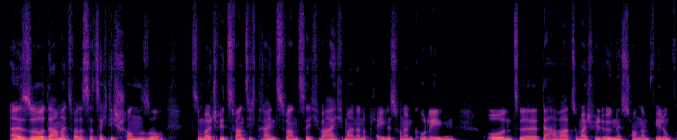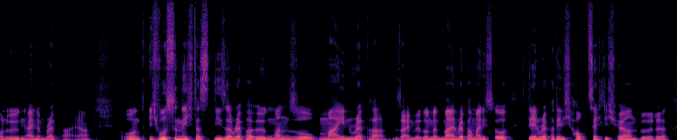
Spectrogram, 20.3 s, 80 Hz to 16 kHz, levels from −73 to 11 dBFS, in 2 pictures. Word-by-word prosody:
Also, 120 Hz, +1 st, +7 dB
damals 145 Hz, +6 st, +3 dB
war 120 Hz, -, +2 dB
das 125 Hz, -1 st, 0 dB
tatsächlich 120 Hz, -1 st, -2 dB
schon 125 Hz, +5 st, +1 dB
so. 140 Hz, +7 st, -1 dB, 0.4 s
Zum 110 Hz, 0 st, -2 dB
Beispiel 115 Hz, 0 st, +2 dB
2023 125 Hz, +1 st, -2 dB
war 110 Hz, +6 st, 0 dB
ich 115 Hz, -4 st, -6 dB
mal 115 Hz, -2 st, +1 dB
in 110 Hz, -, -2 dB
'ner 105 Hz, -2 st, -2 dB
Playlist 120 Hz, +6 st, -4 dB
von 105 Hz, -3 st, -4 dB
einem 95 Hz, 0 st, -1 dB
Kollegen 105 Hz, +10 st, -1 dB, 0.4 s
und, 100 Hz, +1 st, +2 dB
äh, 95 Hz, -2 st, +2 dB
da 95 Hz, +1 st, -3 dB
war 100 Hz, 0 st, +1 dB
zum 100 Hz, -1 st, -4 dB
Beispiel 95 Hz, 0 st, 0 dB
irgend 100 Hz, +2 st, +3 dB
'ne 100 Hz, -, +3 dB
Songempfehlung 100 Hz, -1 st, -2 dB
von 95 Hz, -4 st, -7 dB
irgendeinem 90 Hz, 0 st, -2 dB
Rapper, 90 Hz, -4 st, -7 dB
ja. 90 Hz, +4 st, -12 dB, 0.4 s
Und 105 Hz, +1 st, 0 dB
ich 115 Hz, 0 st, -4 dB
wusste 155 Hz, -1 st, +6 dB
nicht, 140 Hz, +3 st, +4 dB
dass 110 Hz, -1 st, -2 dB
dieser 135 Hz, -3 st, +2 dB
Rapper 125 Hz, -1 st, +1 dB
irgendwann 115 Hz, -1 st, 0 dB
so 100 Hz, +2 st, -1 dB
mein 100 Hz, +2 st, 0 dB
Rapper 95 Hz, -7 st, -2 dB
sein 80 Hz, -1 st, -6 dB
wird. 80 Hz, -1 st, -5 dB
Und 95 Hz, +1 st, -1 dB
mit 100 Hz, +1 st, 0 dB
meinem 115 Hz, +4 st, +1 dB
Rapper 120 Hz, -1 st, 0 dB
meine 110 Hz, +1 st, 0 dB
ich 110 Hz, -, -11 dB
so 105 Hz, -1 st, 0 dB, 0.3 s
den 115 Hz, +2 st, +4 dB
Rapper, 120 Hz, 0 st, +2 dB
den 115 Hz, -1 st, +2 dB
ich 110 Hz, -, -6 dB
hauptsächlich 120 Hz, -1 st, -3 dB
hören 105 Hz, -4 st, 0 dB
würde. 80 Hz, +4 st, -4 dB
110 Hz, 175 wpm, -22 LUFS, 100-120 Hz, 0.4 s, Also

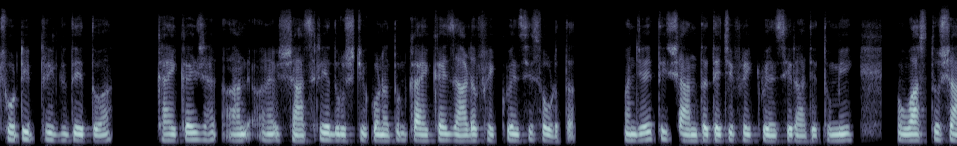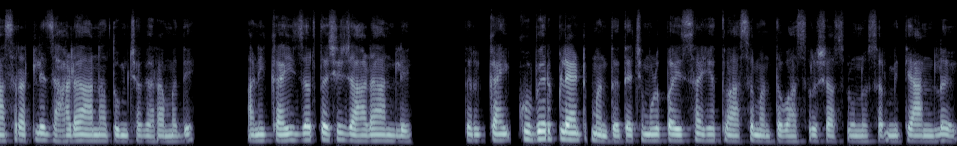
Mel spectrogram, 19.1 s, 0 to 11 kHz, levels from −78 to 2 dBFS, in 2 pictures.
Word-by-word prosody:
छोटी 160 Hz, +1 st, +1 dB
ट्रिक 145 Hz, -3 st, -3 dB
देतो 135 Hz, -2 st, +2 dB
हां. 135 Hz, -, -2 dB, 0.5 s
काही-काही 140 Hz, +3 st, +1 dB
जण 150 Hz, +1 st, -6 dB
अ, 135 Hz, 0 st, -2 dB, 0.3 s
अ, -, -, -2 dB
शास्त्रीय 130 Hz, +4 st, +1 dB
दृष्टिकोनातून 135 Hz, 0 st, 0 dB
काही-काही 140 Hz, +2 st, +3 dB
झाडं 135 Hz, -1 st, +2 dB
फ्रिक्वेन्सी 135 Hz, +1 st, -1 dB
सोडतात. 130 Hz, -5 st, -2 dB, 0.5 s
म्हणजे 145 Hz, +2 st, +2 dB
ती 175 Hz, -, 0 dB
शांततेची 135 Hz, 0 st, +1 dB
फ्रिक्वेन्सी 135 Hz, -2 st, 0 dB
राहते. 125 Hz, -1 st, -2 dB
तुम्ही 135 Hz, +2 st, +2 dB, 0.6 s
वास्तुशास्त्रातली 140 Hz, +1 st, +1 dB
झाडं 130 Hz, 0 st, 0 dB
आणा 130 Hz, -1 st, +2 dB
तुमच्या 125 Hz, -1 st, -2 dB
घरामध्ये 120 Hz, 0 st, -3 dB, 0.6 s
आणि 130 Hz, +1 st, +2 dB
काही 135 Hz, +1 st, +4 dB
जर 150 Hz, +2 st, +4 dB
तशी 155 Hz, +2 st, +3 dB
झाडं 130 Hz, -2 st, +2 dB
आणले. 130 Hz, -3 st, 0 dB, 0.6 s
तर 140 Hz, -2 st, 0 dB
काही 140 Hz, -1 st, +3 dB
कुबेर 170 Hz, +1 st, +5 dB
प्लांट 155 Hz, -4 st, +6 dB
म्हणतं 125 Hz, -4 st, +1 dB
त्याच्यामुळे 135 Hz, +1 st, +1 dB
पैसा 135 Hz, +2 st, +2 dB
येतो 135 Hz, 0 st, -3 dB
असं 125 Hz, -1 st, -1 dB
म्हणतं 125 Hz, 0 st, -1 dB
वास्तूशास्त्रनुसार. 120 Hz, 0 st, -4 dB
मी 125 Hz, -, -2 dB
ते -, -, +1 dB
आणलं 125 Hz, +2 st, 0 dB
आहे 125 Hz, -3 st, -2 dB
135 Hz, 145 wpm, -22 LUFS, 125-140 Hz, 0.6 s, प्लांट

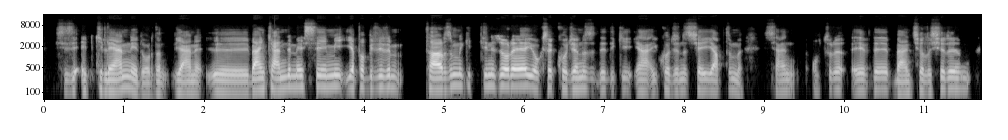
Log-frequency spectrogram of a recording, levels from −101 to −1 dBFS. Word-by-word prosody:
sizi 390 Hz, -, -6 dB
etkileyen 125 Hz, -, +1 dB
neydi? 105 Hz, -7 st, -1 dB
Orada, 105 Hz, +2 st, -5 dB
yani, 105 Hz, 0 st, +1 dB
ııı, 105 Hz, -1 st, -1 dB
ben, 125 Hz, +1 st, +6 dB
kendi 130 Hz, +4 st, +2 dB
mesleğimi 150 Hz, +1 st, +1 dB
yapabilirim 140 Hz, 0 st, -2 dB, 0.3 s
tarzı 125 Hz, +2 st, +6 dB
mı 160 Hz, 0 st, -1 dB
gittiniz 155 Hz, 0 st, -6 dB
oraya 155 Hz, 0 st, +8 dB
yoksa 145 Hz, -2 st, +1 dB
kocanız 130 Hz, -1 st, -3 dB
dedi 125 Hz, 0 st, -8 dB
ki 130 Hz, -, -11 dB
ya, 115 Hz, 0 st, 0 dB
iii, 110 Hz, -, -8 dB
kocanız 115 Hz, 0 st, -6 dB
şey 115 Hz, 0 st, -1 dB
yaptı 120 Hz, +1 st, -2 dB
mı, -, -, -7 dB, 0.3 s
"Sen -, -, -7 dB, 0.2 s
otur -, -, -12 dB
a -, -, -2 dB
evde, 125 Hz, +2 st, -2 dB
ben 105 Hz, -1 st, 0 dB
çalışırım" 130 Hz, +4 st, -2 dB
125 Hz, 155 wpm, -25 LUFS, 115-145 Hz, 0.3 s, oraya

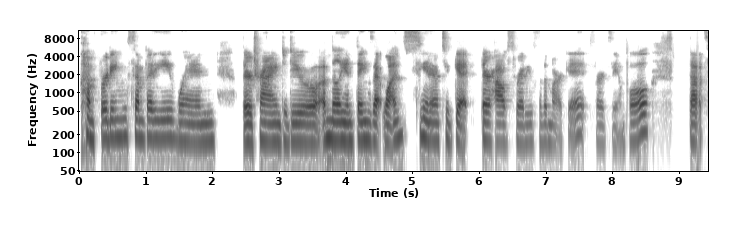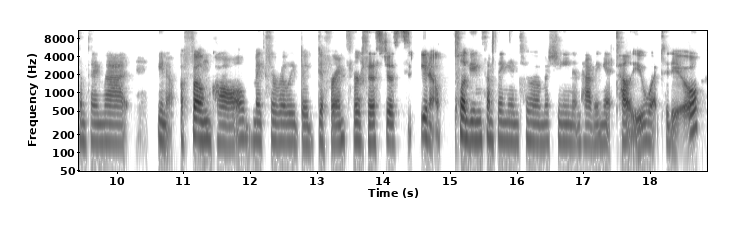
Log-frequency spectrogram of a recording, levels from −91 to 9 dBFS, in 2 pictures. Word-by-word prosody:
comforting 180 Hz, 0 st, +1 dB
somebody 175 Hz, -1 st, 0 dB
when 155 Hz, -1 st, -3 dB, 0.4 s
they're 150 Hz, 0 st, +6 dB
trying 155 Hz, -1 st, +3 dB
to 155 Hz, -, -6 dB
do 155 Hz, 0 st, -1 dB
a 150 Hz, +2 st, +3 dB
million 160 Hz, -2 st, +4 dB
things 165 Hz, 0 st, +1 dB
at 155 Hz, -, +6 dB
once, 160 Hz, +5 st, +1 dB
you 185 Hz, -3 st, +1 dB
know, 160 Hz, -1 st, 0 dB
to 165 Hz, 0 st, -6 dB
get 335 Hz, -, +3 dB, 0.2 s
their 160 Hz, -1 st, +5 dB
house 150 Hz, -1 st, +1 dB
ready 150 Hz, +1 st, -5 dB
for -, -, -16 dB
the 150 Hz, -, -7 dB
market, 150 Hz, +7 st, -8 dB
for 150 Hz, -, -11 dB
example. 155 Hz, +9 st, -1 dB, 0.6 s
That's -, -, +2 dB
something 155 Hz, -1 st, -7 dB
that, 150 Hz, -, -2 dB, 0.4 s
you -, -, -3 dB
know, -, -, -7 dB
a -, -, -2 dB
phone 170 Hz, -4 st, +6 dB
call 150 Hz, +3 st, +1 dB
makes 160 Hz, 0 st, -6 dB
a 160 Hz, -, -4 dB
really 155 Hz, 0 st, -5 dB
big 145 Hz, 0 st, -8 dB
difference 155 Hz, +1 st, -3 dB
versus 150 Hz, -1 st, +1 dB
just, 155 Hz, -1 st, 0 dB
you 190 Hz, -1 st, +5 dB
know, -, -, 0 dB, 0.2 s
plugging 170 Hz, -4 st, +4 dB
something 165 Hz, -2 st, -4 dB
into 155 Hz, +1 st, -9 dB
a 155 Hz, -1 st, -5 dB
machine 155 Hz, 0 st, -8 dB
and 145 Hz, -, -12 dB
having 145 Hz, -, -3 dB
it -, -, -3 dB
tell -, -, +3 dB
you -, -, -2 dB
what -, -, -3 dB
to -, -, -9 dB
do, -, -, +4 dB
155 Hz, 170 wpm, -25 LUFS, 150-170 Hz, 0.6 s, they're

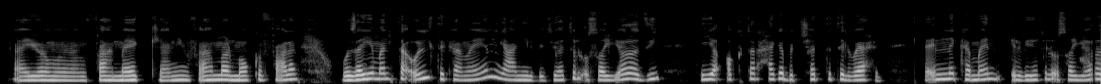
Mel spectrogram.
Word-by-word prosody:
أيوه، 195 Hz, +1 st, +3 dB
ما 190 Hz, -1 st, +1 dB
أنا 185 Hz, -, -3 dB
فاهماك 195 Hz, +2 st, +2 dB
يعني 195 Hz, +3 st, +1 dB
وفاهمة 210 Hz, +1 st, +3 dB
الموقف 200 Hz, +1 st, +1 dB
فعلًا، 235 Hz, +3 st, 0 dB, 0.4 s
وزي 215 Hz, +6 st, +6 dB
ما 255 Hz, 0 st, +1 dB
أنت 255 Hz, -1 st, -3 dB
قُلت 285 Hz, 0 st, +1 dB
كمان 235 Hz, +9 st, -2 dB
يعني 205 Hz, -3 st, 0 dB
الفيديوهات 200 Hz, +4 st, -5 dB
القصيّرة 225 Hz, 0 st, 0 dB
دي 245 Hz, +6 st, -3 dB, 0.4 s
هي 230 Hz, +1 st, +2 dB
أكتر 255 Hz, +2 st, -6 dB
حاجة 250 Hz, 0 st, -2 dB
بتشتِّت 235 Hz, +2 st, -6 dB
الواحد، 205 Hz, -4 st, 0 dB, 0.4 s
لأن 245 Hz, +2 st, +2 dB
كمان 235 Hz, +2 st, -1 dB
الفيديوهات 205 Hz, +2 st, 0 dB
القصيرة 220 Hz, -1 st, -1 dB
215 Hz, 140 wpm, -22 LUFS, 200-240 Hz, 0.4 s, وزي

